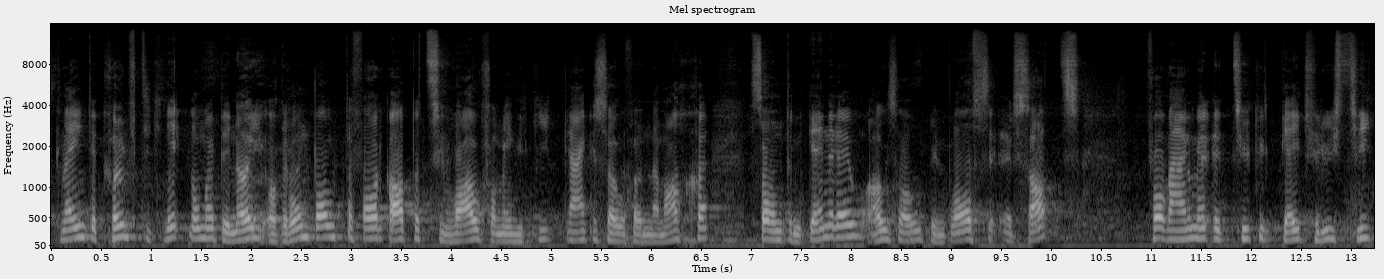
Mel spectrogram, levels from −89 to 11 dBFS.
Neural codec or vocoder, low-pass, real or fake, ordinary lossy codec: codec, 44.1 kHz, 2.6 kbps, SNAC; 14.4 kHz; fake; none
